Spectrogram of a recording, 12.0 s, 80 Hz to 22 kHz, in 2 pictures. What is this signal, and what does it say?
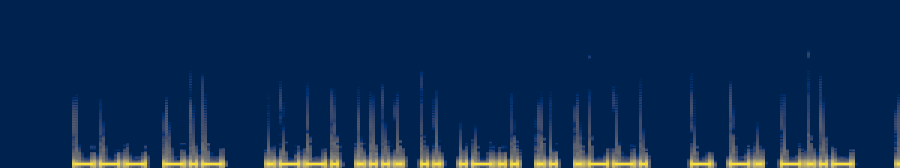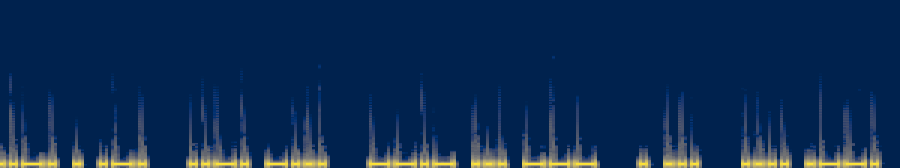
Morse code, heard as a keyed tone, about 28 wpm, 700 Hz. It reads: OK PHILIP TNX FER FB QSO ES HP
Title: Practice QSO - Exchange 4 - Ending - 28wpm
